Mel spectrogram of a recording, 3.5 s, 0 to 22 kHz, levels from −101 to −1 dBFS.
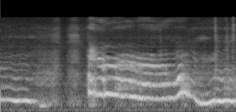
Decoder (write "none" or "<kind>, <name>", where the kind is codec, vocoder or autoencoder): vocoder, Vocos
